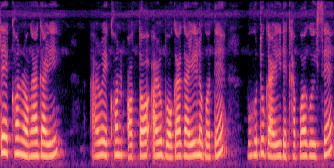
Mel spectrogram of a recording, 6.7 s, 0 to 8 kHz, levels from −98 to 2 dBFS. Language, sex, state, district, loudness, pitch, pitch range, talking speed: Assamese, female, Assam, Sonitpur, -15 LUFS, 225 Hz, 220-245 Hz, 145 wpm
